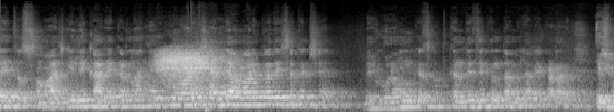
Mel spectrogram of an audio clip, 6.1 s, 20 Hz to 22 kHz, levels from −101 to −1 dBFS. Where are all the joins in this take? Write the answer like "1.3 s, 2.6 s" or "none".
1.6 s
